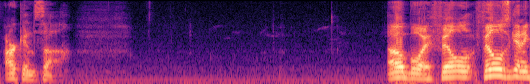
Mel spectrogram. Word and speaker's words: Arkansas: It's Arkansas. It looks like it should be Arkansas, but it is Arkansas.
